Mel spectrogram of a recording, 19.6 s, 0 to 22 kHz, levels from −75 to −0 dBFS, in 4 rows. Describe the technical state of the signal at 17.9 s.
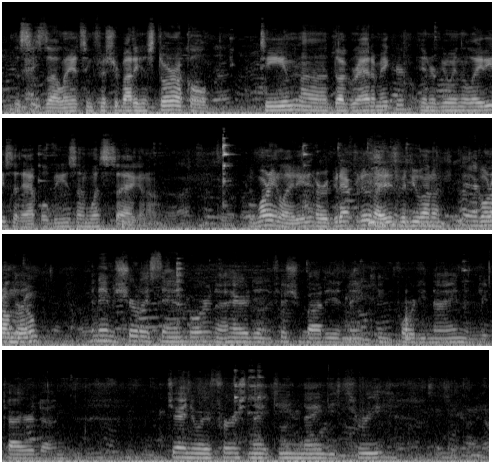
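At 17.9 s the signal is intact, with no dropout, clipping, glitch or other fault audible at that point.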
